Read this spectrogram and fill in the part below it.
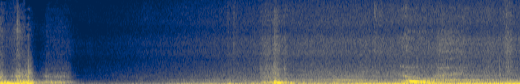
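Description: A metal piece clanks against a steel sheet.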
